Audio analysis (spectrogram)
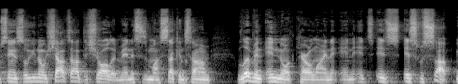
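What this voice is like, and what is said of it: Brooklyn accent. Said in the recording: “I'm going to keep my Brooklyn accent.”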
